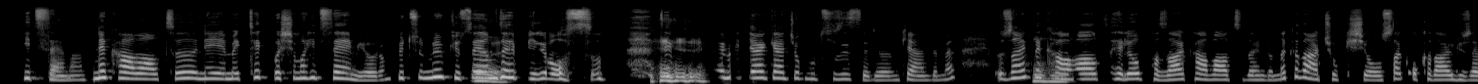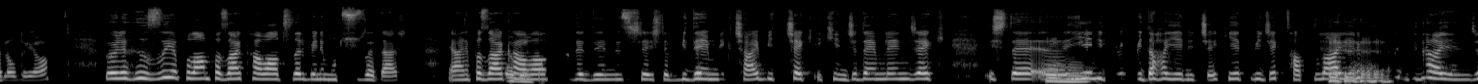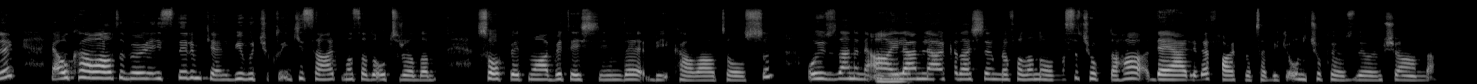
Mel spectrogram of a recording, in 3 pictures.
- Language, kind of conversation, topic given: Turkish, podcast, Kahvaltı senin için nasıl bir ritüel, anlatır mısın?
- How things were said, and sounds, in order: laughing while speaking: "hep biri olsun"; chuckle; tapping; chuckle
